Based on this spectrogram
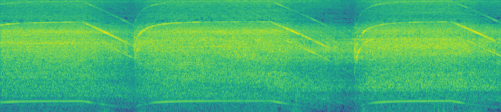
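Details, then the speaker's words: Angle grinder run with no load after its gearbox was re-greased: a high, even whine that sags, then climbs as the speed rises and oil distributes. Smooth, with no grinding or rattle, it sounds healthy. "Well, when you are already thoroughly now we just run it, listen, the engine begins to accelerate, that is, the oil is distributed to the right places"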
